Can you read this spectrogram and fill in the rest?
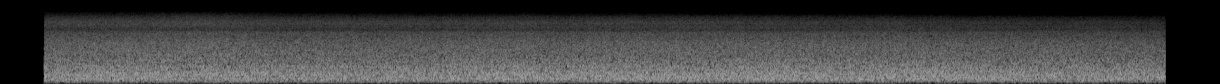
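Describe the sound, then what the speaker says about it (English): Waterfalls on a river beside a walking path in eastern Idaho give a steady, dense rush of falling water, loud and unbroken throughout with no voices. "Here are some more waterfalls."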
